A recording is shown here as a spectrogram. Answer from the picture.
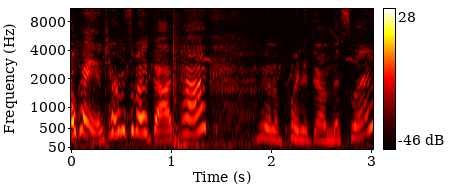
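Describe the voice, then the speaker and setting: Her intonation lively and her pace very fast, a woman speaks against noticeable background noise. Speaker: youth program leader. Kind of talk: live outdoor tutorial. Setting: outdoors in a park. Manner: loud; upbeat.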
